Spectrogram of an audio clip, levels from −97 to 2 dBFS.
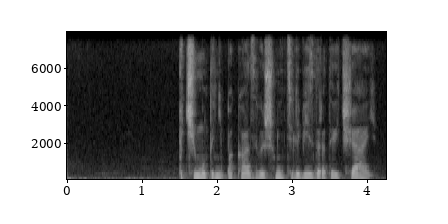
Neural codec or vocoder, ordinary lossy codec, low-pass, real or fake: none; none; none; real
